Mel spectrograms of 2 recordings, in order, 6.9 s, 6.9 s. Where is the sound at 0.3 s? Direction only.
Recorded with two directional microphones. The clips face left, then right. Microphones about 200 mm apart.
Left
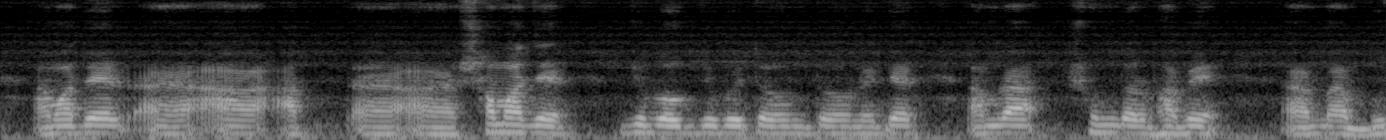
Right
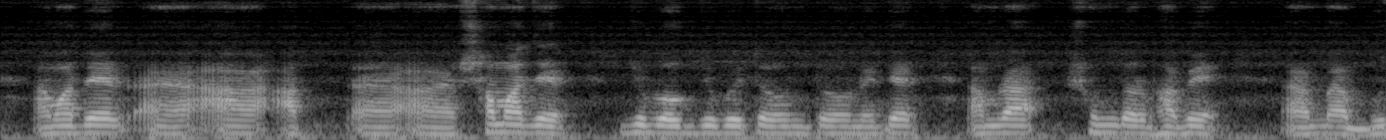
5° left (ahead or behind).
